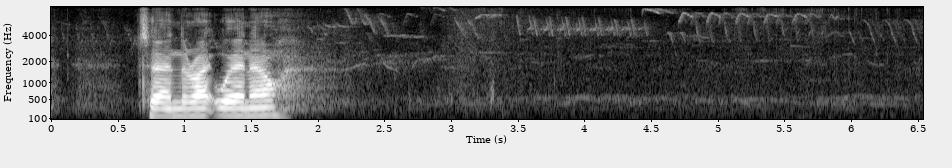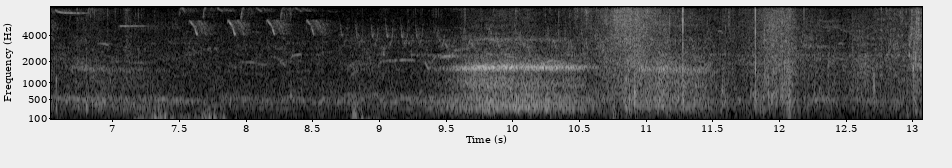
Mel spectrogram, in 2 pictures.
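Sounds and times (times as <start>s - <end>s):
faint birdsong: 0.0s - 13.0s.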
